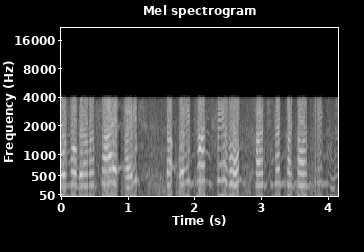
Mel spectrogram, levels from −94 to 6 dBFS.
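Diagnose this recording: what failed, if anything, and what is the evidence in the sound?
The G.711 decoder read A-law speech as mu-law, scrambling sample levels throughout: the speech turns harsh and distorted, and the pauses fill with noise.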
